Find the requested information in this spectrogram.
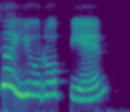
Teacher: even though the word European starts with the vowel letter, it produces the sound yo. So we have to use a before them.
